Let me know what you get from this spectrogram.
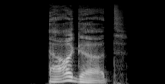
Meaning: inflection of ärgern: 1. third-person singular present 2. second-person plural present 3. plural imperative
- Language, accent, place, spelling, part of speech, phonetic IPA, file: German, Germany, Berlin, ärgert, verb, [ˈɛʁɡɐt], De-ärgert.ogg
